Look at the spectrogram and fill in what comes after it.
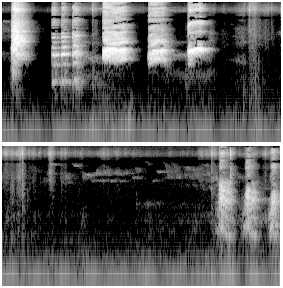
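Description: A bird calling: a run of short separate calls, five in the first four seconds, then a pause of several seconds, then a few more near the end.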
